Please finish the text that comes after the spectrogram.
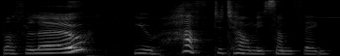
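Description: A woman voicing a huge, slow-witted male giant in a storybook tale, growling and booming, loud and demanding. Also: animated, slight background noise, close to an everyday voice. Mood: puzzled, curious.

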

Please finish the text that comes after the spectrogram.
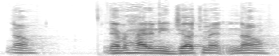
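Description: A man's voice: mid-range voice, level tone, brisk, fairly bright tone. A young man hosting a podcast, telling his story in a candid, emphatic way and often restarting and repeating words. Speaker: podcast host.

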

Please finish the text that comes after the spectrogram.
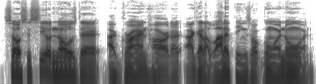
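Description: Man co-host, entrepreneur, earnest and spiritual, fairly low voice, dry close mic. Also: flat delivery, moderate pace, fairly bright tone, smooth, no room sound. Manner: earnest, spiritual, frequent "you know". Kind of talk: casual chat.

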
